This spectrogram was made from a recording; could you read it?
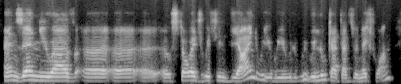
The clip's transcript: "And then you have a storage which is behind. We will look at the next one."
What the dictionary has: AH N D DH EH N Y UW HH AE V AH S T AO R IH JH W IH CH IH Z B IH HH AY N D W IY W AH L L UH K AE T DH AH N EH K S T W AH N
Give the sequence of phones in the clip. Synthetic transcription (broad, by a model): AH N DH EH N Y UW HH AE V AH S T AO R IH JH W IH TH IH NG B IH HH AY N D W IY W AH W L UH K AE T DH AH N EH K S T W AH N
